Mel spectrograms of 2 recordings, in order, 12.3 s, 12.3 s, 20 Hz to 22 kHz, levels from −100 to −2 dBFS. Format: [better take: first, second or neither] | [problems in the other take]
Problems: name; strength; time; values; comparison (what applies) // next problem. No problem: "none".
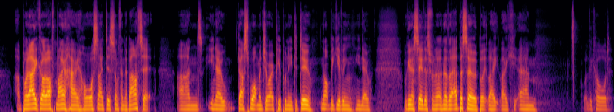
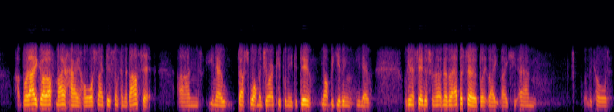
first | phone-call audio; poor line; nothing above 3.5 kHz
